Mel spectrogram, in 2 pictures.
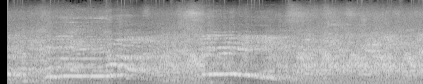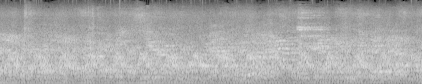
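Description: A crowd chatters and shouts in a large indoor hall.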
